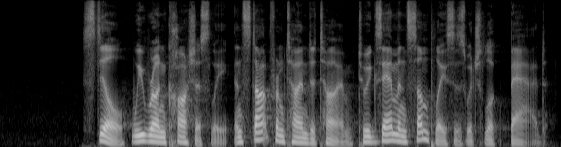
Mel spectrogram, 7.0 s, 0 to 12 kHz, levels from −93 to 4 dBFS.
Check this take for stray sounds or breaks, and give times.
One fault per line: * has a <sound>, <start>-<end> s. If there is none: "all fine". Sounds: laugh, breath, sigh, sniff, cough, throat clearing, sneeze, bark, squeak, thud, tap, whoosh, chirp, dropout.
all fine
